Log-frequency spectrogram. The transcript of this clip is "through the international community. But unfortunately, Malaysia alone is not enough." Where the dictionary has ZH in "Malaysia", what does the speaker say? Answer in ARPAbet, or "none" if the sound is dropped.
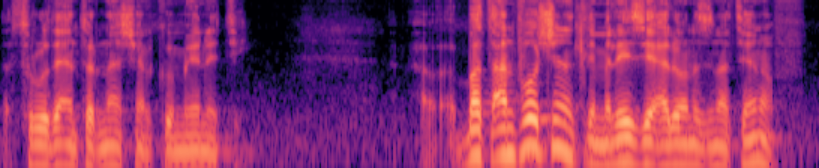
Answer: Z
